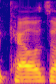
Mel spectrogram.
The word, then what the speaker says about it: Khaled: Khaled has an E and then Khalid has an I. So it's a little different, but there's definitely Khaleds out there that are pronounced like Khaled and not Khalid.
